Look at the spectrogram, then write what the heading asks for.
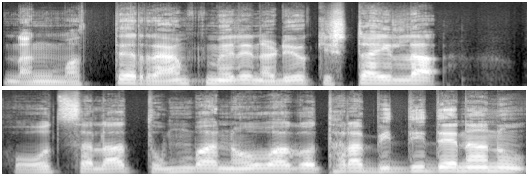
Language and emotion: Kannada, fearful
